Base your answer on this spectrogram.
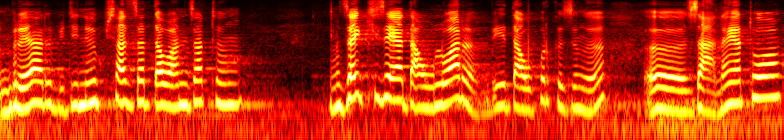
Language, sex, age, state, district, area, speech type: Bodo, female, 45-60, Assam, Udalguri, rural, spontaneous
